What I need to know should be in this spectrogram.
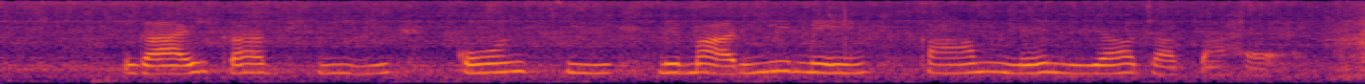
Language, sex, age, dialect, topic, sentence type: Hindi, female, 25-30, Marwari Dhudhari, agriculture, question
